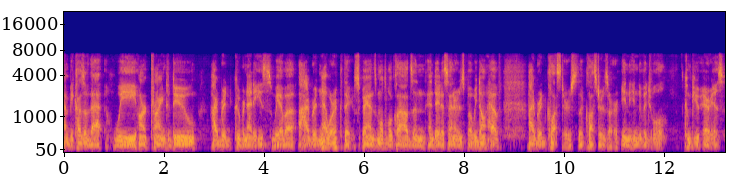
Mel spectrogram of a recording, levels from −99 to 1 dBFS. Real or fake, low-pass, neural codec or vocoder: fake; 7.2 kHz; vocoder, 24 kHz, 100 mel bands, Vocos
